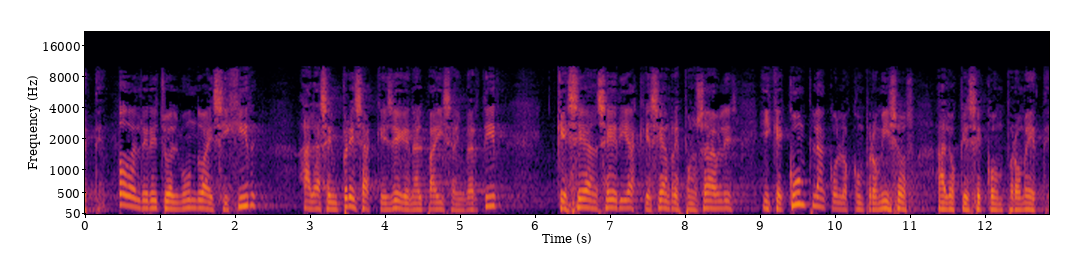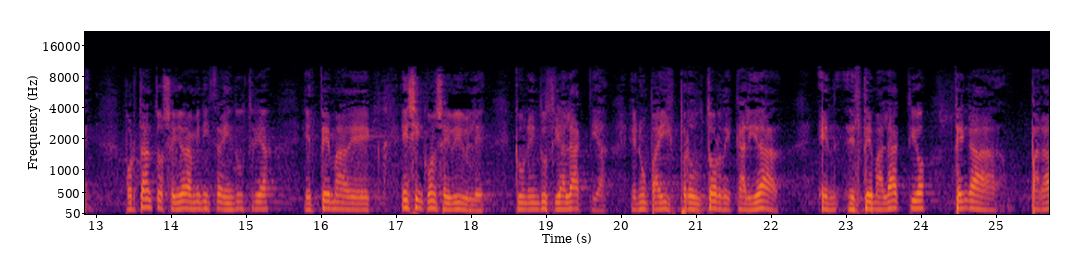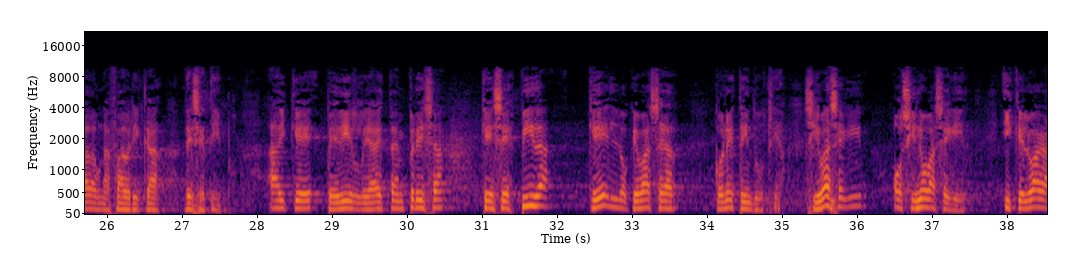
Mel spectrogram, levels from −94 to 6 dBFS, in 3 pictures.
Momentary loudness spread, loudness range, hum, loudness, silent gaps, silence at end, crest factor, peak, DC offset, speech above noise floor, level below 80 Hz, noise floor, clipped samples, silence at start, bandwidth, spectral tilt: 11 LU; 3 LU; none; -30 LUFS; none; 0 s; 18 dB; -12 dBFS; under 0.1%; 27 dB; -56 dBFS; -56 dBFS; under 0.1%; 0 s; 10.5 kHz; -5.5 dB/octave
